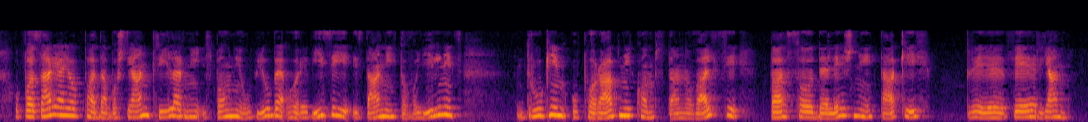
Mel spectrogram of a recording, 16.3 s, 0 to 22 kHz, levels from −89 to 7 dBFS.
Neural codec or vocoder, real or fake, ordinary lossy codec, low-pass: none; real; AAC, 24 kbps; 19.8 kHz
